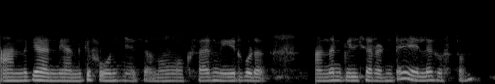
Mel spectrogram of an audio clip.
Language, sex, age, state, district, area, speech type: Telugu, female, 18-30, Andhra Pradesh, Nellore, urban, conversation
